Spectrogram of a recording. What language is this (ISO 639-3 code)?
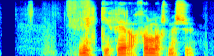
isl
